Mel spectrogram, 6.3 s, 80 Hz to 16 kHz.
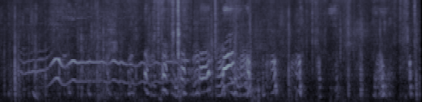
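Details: Six-day-old Rhodesian Ridgeback puppy nursing with its littermates, born 9/3/2020, lets out a long, wavering whine that holds, bends up and down, then breaks into shorter whimpers. Soft squeaks and rustling continue afterward.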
